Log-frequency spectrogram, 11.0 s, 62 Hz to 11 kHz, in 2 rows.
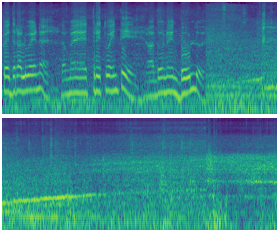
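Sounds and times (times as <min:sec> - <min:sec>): wind noise on microphone: 0:04.1 - 0:11.0.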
